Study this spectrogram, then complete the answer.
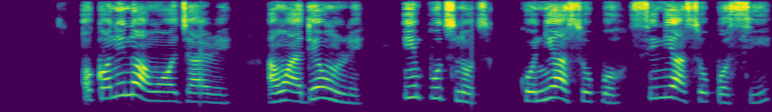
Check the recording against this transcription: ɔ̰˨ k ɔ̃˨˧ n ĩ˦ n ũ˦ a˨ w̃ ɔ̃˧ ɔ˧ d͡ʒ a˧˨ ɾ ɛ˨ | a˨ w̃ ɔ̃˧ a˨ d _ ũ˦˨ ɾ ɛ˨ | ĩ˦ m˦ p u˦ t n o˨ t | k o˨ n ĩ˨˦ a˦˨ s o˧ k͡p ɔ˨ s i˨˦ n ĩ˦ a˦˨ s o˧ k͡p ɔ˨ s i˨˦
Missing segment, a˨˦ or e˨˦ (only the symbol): e˨˦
